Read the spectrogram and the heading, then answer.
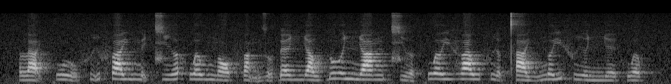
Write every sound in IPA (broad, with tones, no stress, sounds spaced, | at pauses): l a̰˧˨ j k w u˧˩ f ḭ˧˥ f a˧ j ŋ ɛ̰˧˨ t͡ɕ i˨˦ ə̯ h w ə˧ w n ɔ˨˩ f a̰˧˨ ŋ z ṵ˧˨ ɗ ɛ˧ ɲ a˨˩ w ɗ u˧ ə̯ ɲ a˧ ŋ t͡ɕ ɨ˧˩ ə̯ k w ə˧ j v a˧ w f ḭ˧˨ ə̯ t̪ʰ a˨˩ j ŋ ə˨˦ j f i˨˩ ə̯ ɲ e˨˩ h w ə˨˩ p̚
